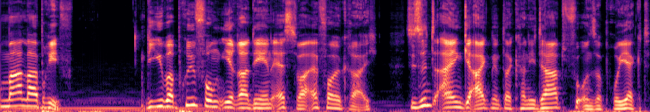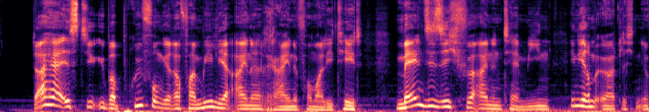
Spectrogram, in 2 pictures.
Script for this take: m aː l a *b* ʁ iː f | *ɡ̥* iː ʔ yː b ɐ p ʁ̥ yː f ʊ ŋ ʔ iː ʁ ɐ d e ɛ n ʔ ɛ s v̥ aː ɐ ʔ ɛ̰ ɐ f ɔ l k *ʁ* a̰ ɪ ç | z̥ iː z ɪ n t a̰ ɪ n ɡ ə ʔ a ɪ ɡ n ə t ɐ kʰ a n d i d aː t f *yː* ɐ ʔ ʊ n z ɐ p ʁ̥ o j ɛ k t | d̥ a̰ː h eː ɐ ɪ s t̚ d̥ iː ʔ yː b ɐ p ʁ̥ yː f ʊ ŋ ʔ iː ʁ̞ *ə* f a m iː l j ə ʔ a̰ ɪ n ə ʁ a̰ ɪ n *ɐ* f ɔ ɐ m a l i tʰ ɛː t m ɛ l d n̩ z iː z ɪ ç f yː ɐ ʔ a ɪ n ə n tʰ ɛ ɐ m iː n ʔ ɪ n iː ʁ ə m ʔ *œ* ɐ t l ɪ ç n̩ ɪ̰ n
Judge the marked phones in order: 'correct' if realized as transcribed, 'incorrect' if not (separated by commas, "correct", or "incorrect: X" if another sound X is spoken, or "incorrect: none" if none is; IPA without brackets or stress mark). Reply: correct, incorrect: d̥, correct, correct, incorrect: ɐ, incorrect: ə, correct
